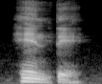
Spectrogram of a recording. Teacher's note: Emphasis on the hen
